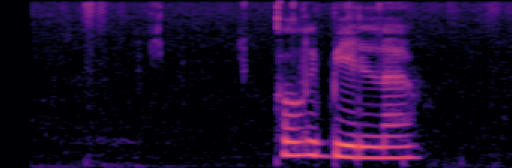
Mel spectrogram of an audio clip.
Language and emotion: Russian, neutral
